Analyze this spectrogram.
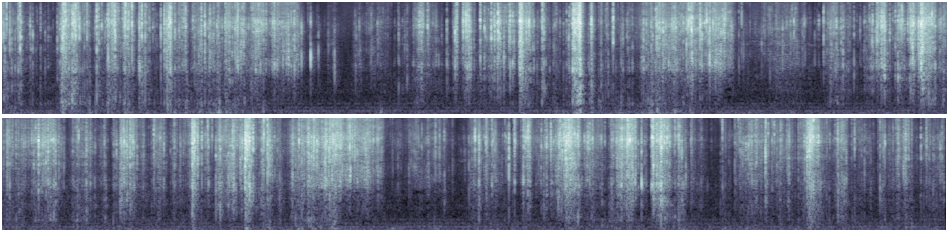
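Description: Foil card wrappers crinkle and tear as hands open them.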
